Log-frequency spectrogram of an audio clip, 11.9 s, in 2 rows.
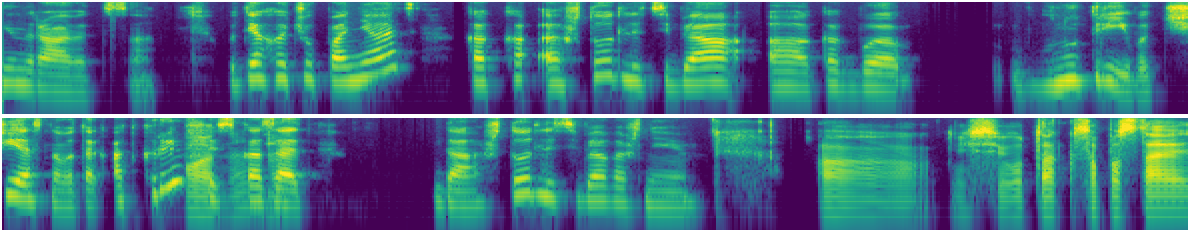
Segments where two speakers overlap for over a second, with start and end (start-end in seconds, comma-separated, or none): none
